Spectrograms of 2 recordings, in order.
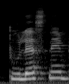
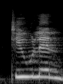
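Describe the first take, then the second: First: The S in the name is pronounced. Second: The S in the name is silent. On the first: The speaker calls it wrong. "sometime I used to call it Tulasne brother uh, for the spelling" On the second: The speaker calls it right. "we call it Tulane brothers. So the S is silent"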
